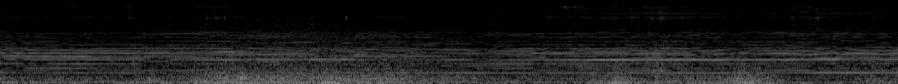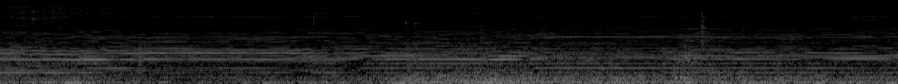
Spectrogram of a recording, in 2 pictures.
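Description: Electric clippers shaving hair, a continuous faint motor buzz with a steady tonal hum that holds for the whole stretch, slight swells as the blades move.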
